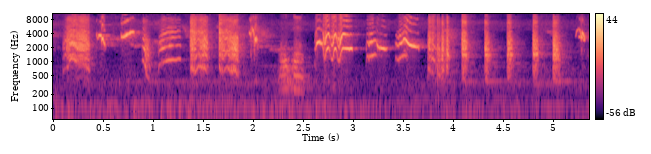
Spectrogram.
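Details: Asian pied starling in lively full song, played as a lure for a stressed starling: harsh broadband rasping bursts alternate with sharp rising and falling whistles, in a fast, uneven series of loud notes.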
